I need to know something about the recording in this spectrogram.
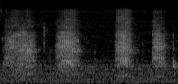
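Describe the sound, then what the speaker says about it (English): A continuous flow spray bottle mists water onto a curly wig in four short hissing bursts with brief gaps between them, quiet and close. "I have this continuous flow spray bottle."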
